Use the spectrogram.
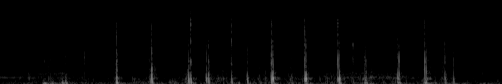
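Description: A hand-sized oval plastic paddle hairbrush with dense pin bristles is held close to the microphone while fingertips run over and flick the bristles. About fourteen sharp, dry flicks and scratches land at an uneven pace over a soft, steady low hum. Each snap is brief with no ring, and the clip stays quiet overall.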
